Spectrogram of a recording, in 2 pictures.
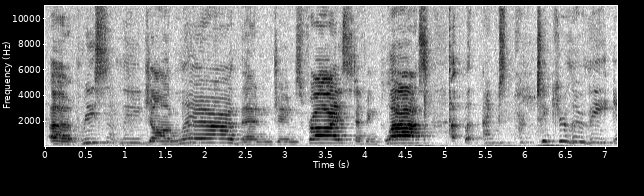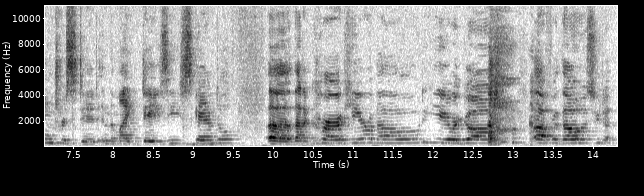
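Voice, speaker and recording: In an echoey room, a woman plays a thoughtful visiting artist from China giving a critical talk on stage. Her voice is high and she speaks slowly and deliberately, picked up from far off. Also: fairly bright tone, a little hiss or hum. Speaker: interviewed artist. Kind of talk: staged play reading, mock artist talk.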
